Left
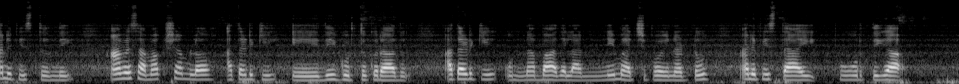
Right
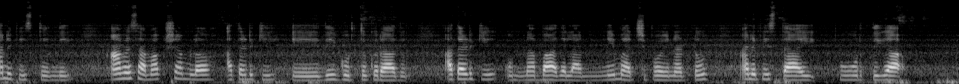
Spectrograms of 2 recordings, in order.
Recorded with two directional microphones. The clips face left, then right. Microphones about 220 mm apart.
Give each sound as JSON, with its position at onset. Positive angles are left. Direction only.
{"t": 0.0, "sound": "a woman's voice", "side_deg": 15}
